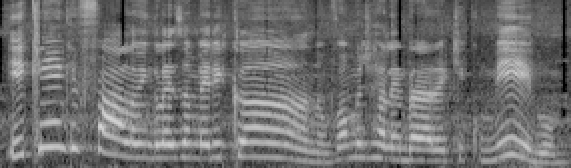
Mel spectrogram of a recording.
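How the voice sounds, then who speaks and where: An animated, high-sitting woman's voice moves at a moderate pace against slight background noise. Recorded teaching English in class, she speaks with a northern Brazilian Amazonas accent and keeps tossing tag questions to students.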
